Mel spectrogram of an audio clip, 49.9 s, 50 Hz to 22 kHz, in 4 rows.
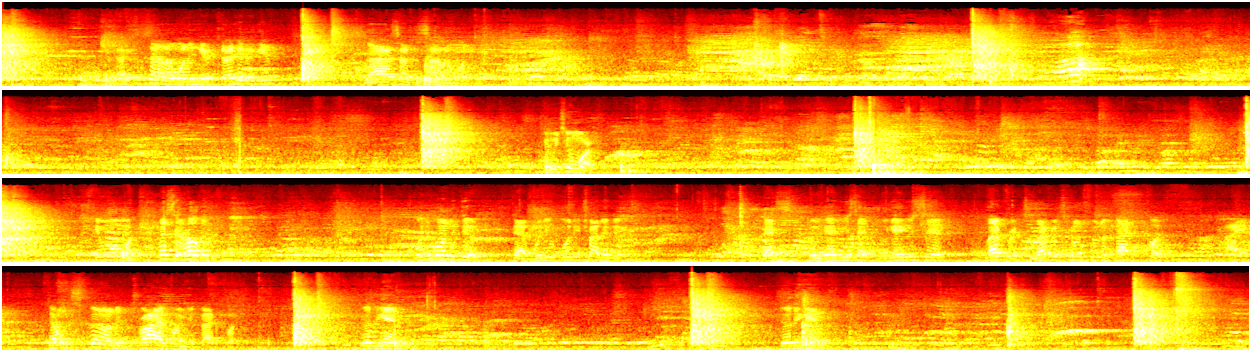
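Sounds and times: baseball bat cracking against ball: 0.0 - 0.5, 3.0 - 3.5, 9.6 - 10.3, 16.6 - 17.4, 21.0 - 21.6, 24.8 - 25.5, 40.3 - 40.9, 44.3 - 45.6, 48.7 - 49.5.

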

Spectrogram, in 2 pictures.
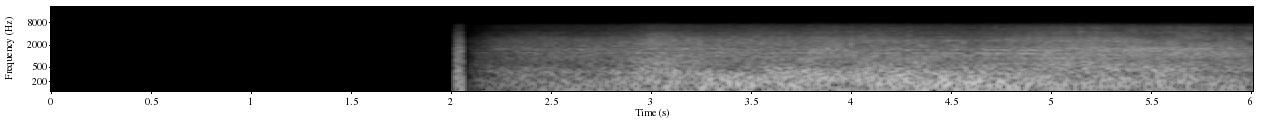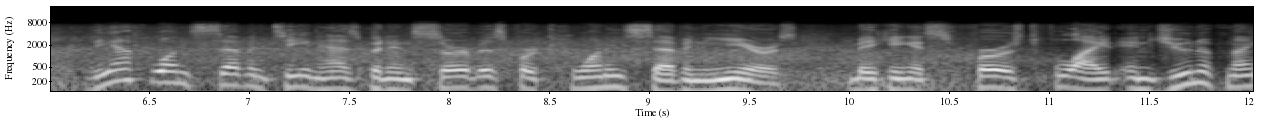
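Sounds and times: jet engines at takeoff: 2.1 - 12.0.

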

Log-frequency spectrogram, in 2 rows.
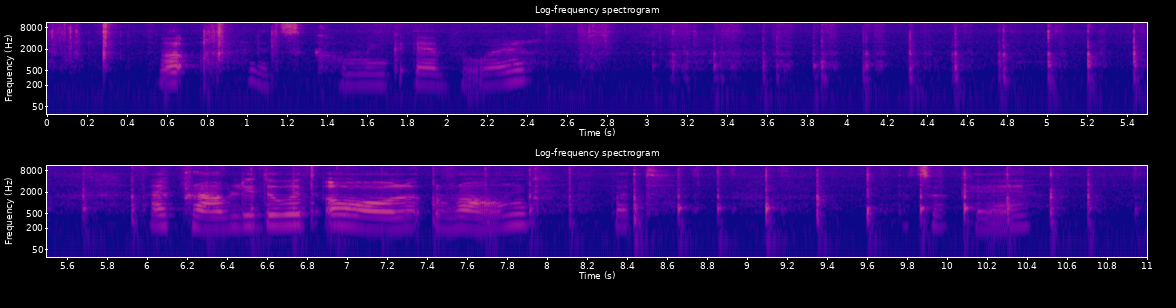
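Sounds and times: fingertips tapping on canvas: 3.0 - 11.0.

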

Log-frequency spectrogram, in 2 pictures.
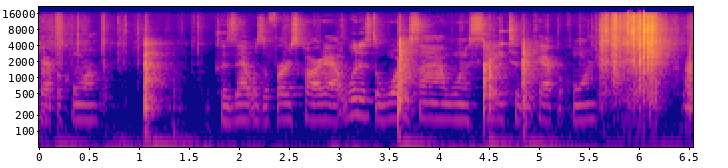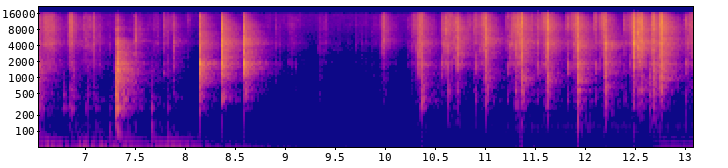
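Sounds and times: cards being shuffled: 5.6 - 13.0.

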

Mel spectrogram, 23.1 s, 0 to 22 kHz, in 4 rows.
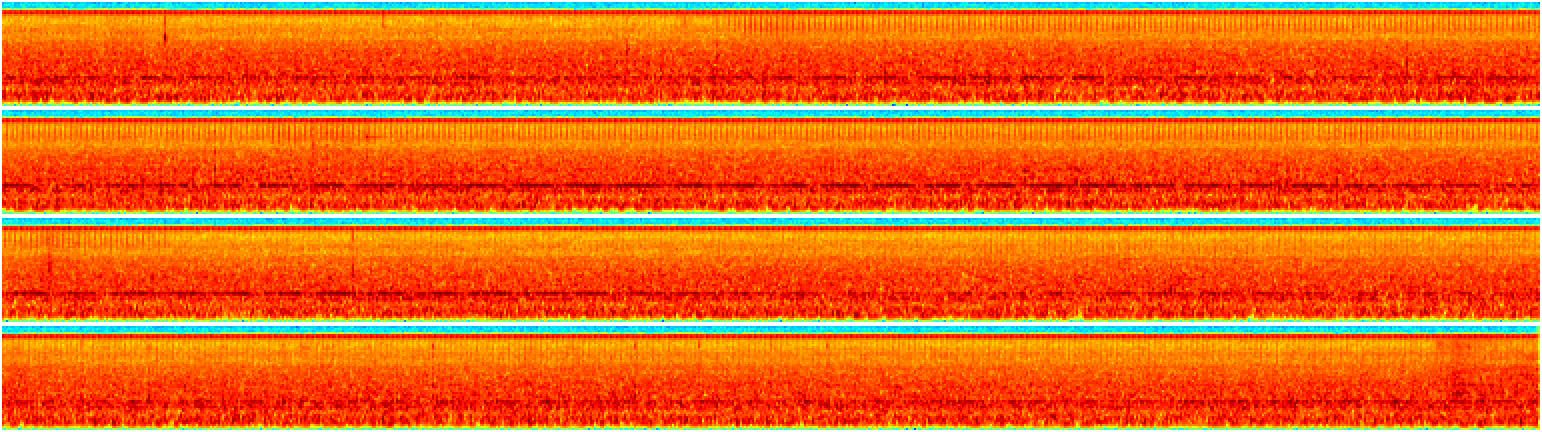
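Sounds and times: faint high whine: 0.0 - 23.0
room noise hiss: 0.0 - 23.0.

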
